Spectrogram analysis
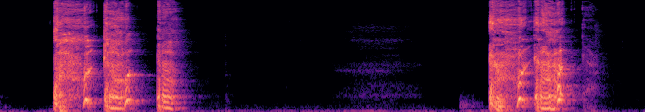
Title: and coughing again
